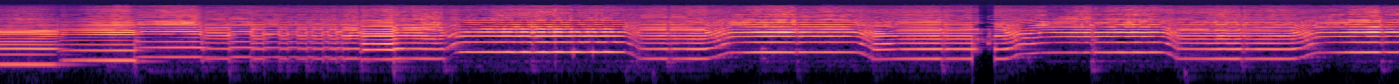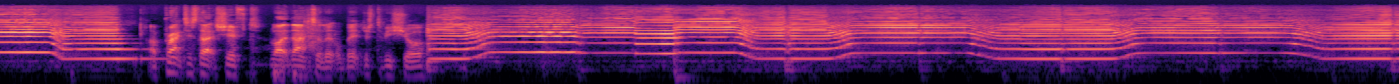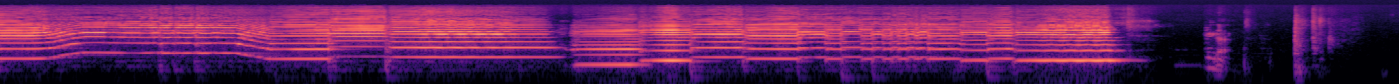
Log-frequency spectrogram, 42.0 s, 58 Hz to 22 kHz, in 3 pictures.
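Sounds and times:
cello sliding between notes: 0.0 - 15.9, 18.3 - 39.4.

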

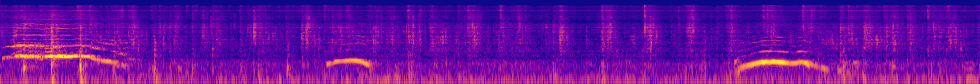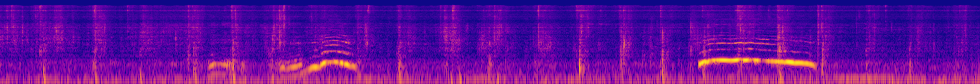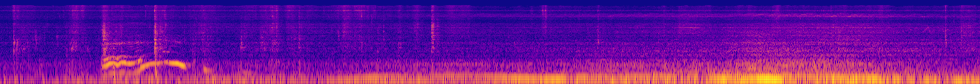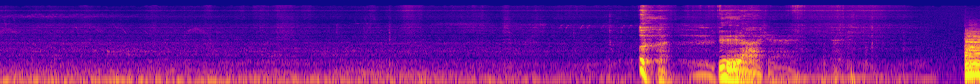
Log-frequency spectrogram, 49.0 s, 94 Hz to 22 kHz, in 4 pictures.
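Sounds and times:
soft footsteps on dirt path: 0.0 - 49.0.

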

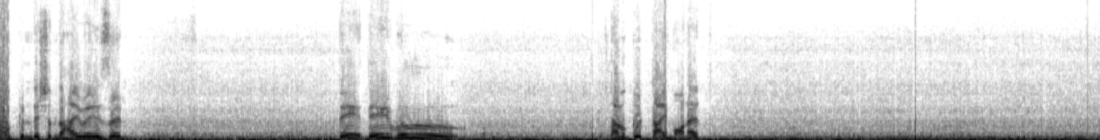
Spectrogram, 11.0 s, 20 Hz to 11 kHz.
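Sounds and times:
motorcycle engine cruising: 0.0 - 11.0
wind and road rush: 0.0 - 11.0.

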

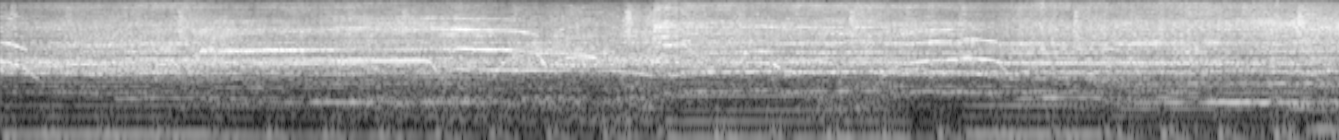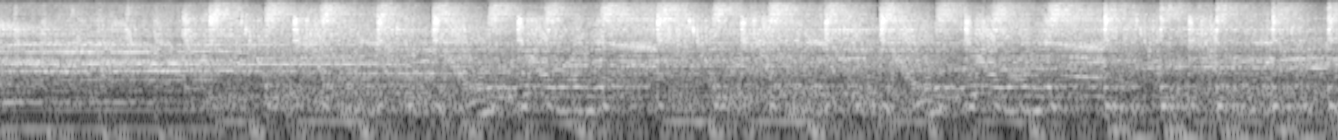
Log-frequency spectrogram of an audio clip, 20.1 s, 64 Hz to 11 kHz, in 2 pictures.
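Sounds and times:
fans screaming and whooping: 0.0 - 20.0
live pop music over pa: 0.0 - 20.0.

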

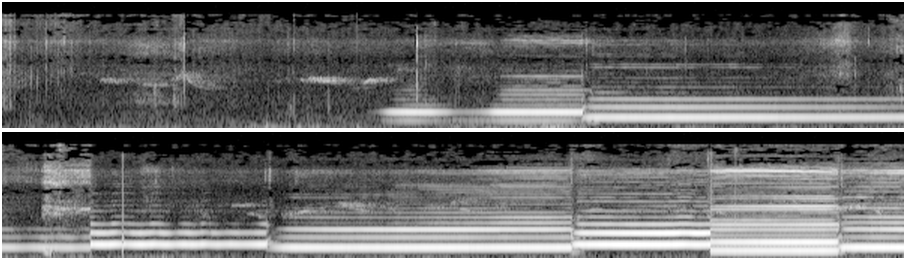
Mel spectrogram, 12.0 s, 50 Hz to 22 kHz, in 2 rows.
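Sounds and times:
saxophone solo melody: 2.5 - 12.0.

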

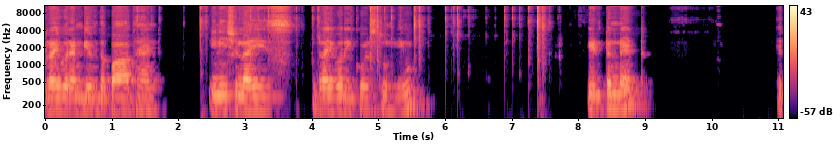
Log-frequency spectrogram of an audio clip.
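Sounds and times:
keyboard typing clicks: 3.2 - 7.7.

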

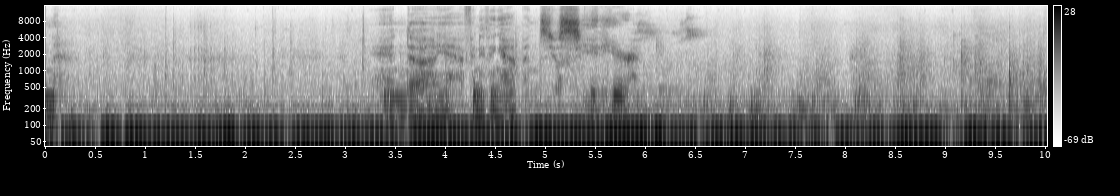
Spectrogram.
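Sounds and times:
footsteps of people walking: 0.1 - 3.3, 6.0 - 10.0.

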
